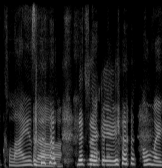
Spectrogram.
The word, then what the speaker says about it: Clisa: First of all, I want to apologize because I mispronounced your name from Clisa. It's supposed to be Cliza.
